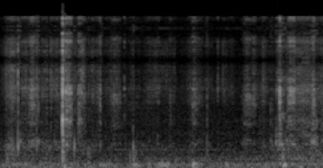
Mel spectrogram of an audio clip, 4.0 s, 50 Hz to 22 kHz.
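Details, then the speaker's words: Holden/Opel Vectra 2.6 V6 steering column: shaft pushed and pulled by hand gives sharp scraping clunks in bursts as the sliding tube section binds then lets go, felt as a clunk when turning, braking or accelerating; fix is silicone spray down the shaft. "This little tube, as I do that, you'll see it's just pulling in and out a little bit, and you can hear that noise."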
